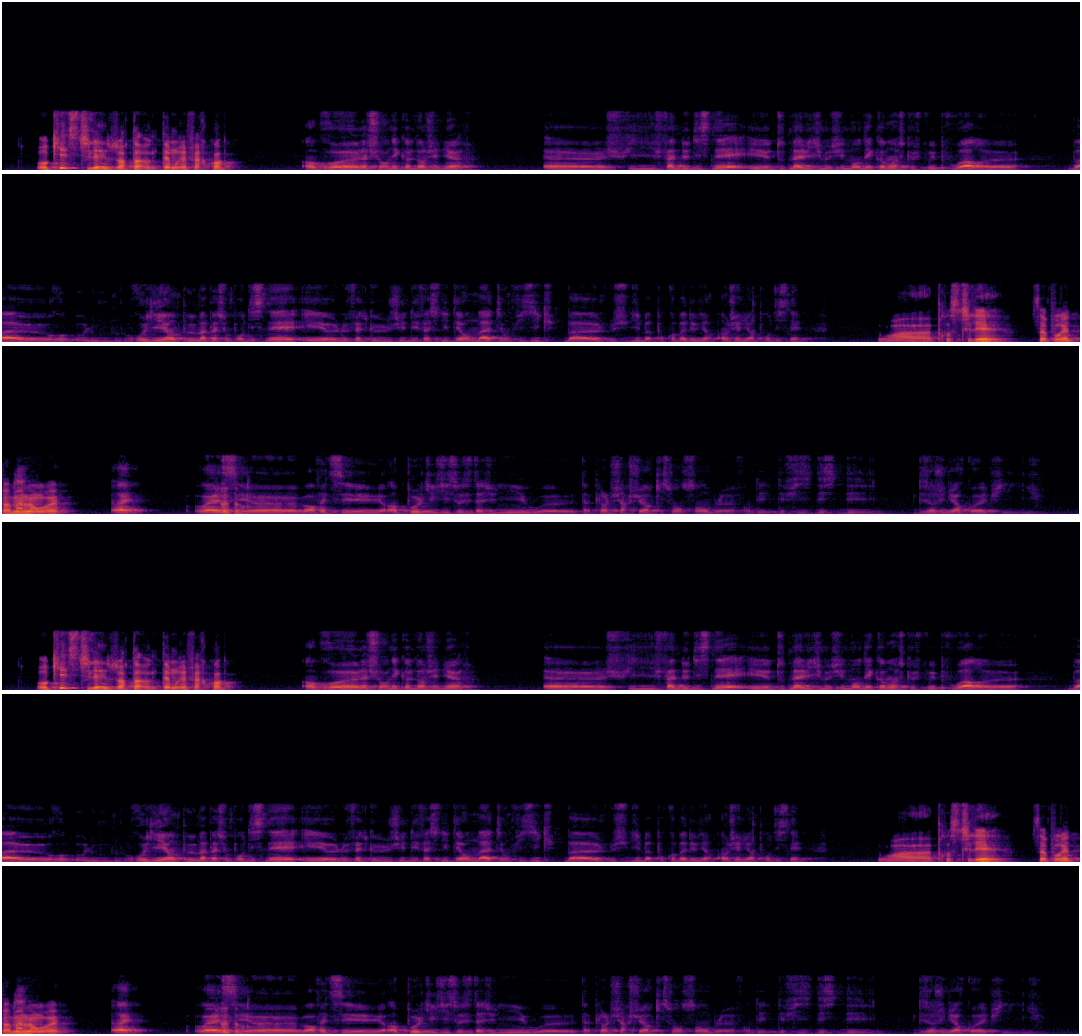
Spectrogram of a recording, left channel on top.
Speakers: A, on the left; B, on the right.
A: Ok, stylé. Genre, t'a- t'aimerais faire quoi?
B: En gros, euh, là, je suis en école d'ingénieur. Euh, je suis fan de Disney et euh, toute ma vie, je me suis demandé comment est-ce que je pouvais pouvoir euh, bah, euh, re- relier un peu ma passion pour Disney et euh, le fait que j'ai des facilités en maths et en physique. Bah, je me suis dit, bah, pourquoi pas devenir ingénieur pour Disney.
A: Waouh, trop stylé. Ça pourrait être pas mal en vrai. Ouais.
B: Ouais. Ouais,
A: J'adore.
B: c'est euh, en fait c'est un pôle qui existe aux États-Unis où euh, t'as plein de chercheurs qui sont ensemble, euh, enfin des des, phys- des, des des ingénieurs quoi, et puis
